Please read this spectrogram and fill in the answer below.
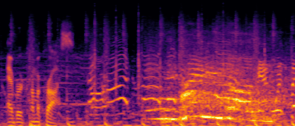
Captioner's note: yelling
